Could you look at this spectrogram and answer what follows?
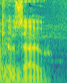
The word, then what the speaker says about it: Gozo: Um, Steve is in Goza. Um, Gozo. – I keep saying it wrong, don't I? Gozo. Gozo.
